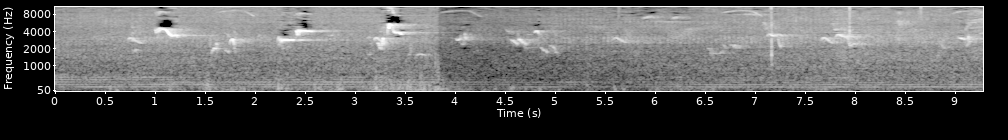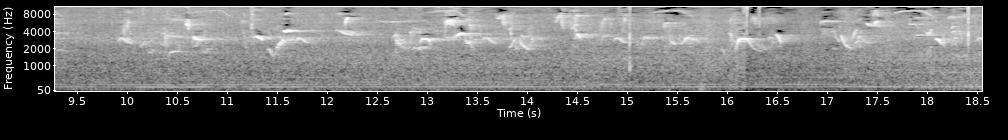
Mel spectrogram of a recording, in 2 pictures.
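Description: Wild songbirds chirping and singing, many short quick calls overlapping, over a steady low hum; low rumbling, like wind on the microphone, in the first few seconds.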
